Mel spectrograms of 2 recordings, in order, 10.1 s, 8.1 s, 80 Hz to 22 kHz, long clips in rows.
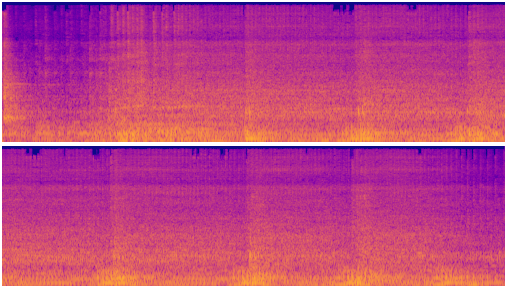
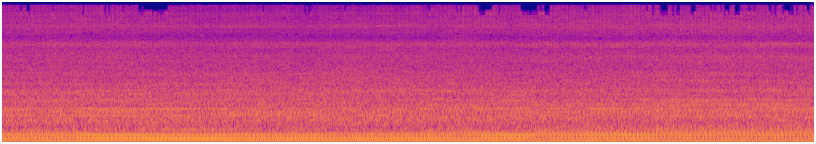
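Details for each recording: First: Small gasoline generator that shuts off after about 5 seconds: engine hunts up and down about once a second, never settling; fuel clean, fuel starvation. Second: Gasoline generator that had been shutting off after about 5 seconds, after reconnecting a fuel inlet hose that was pinched by the air vent frame and cutting off fuel: even, steady drone at constant speed with no surging, sputtering or dying; normal running after repair.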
